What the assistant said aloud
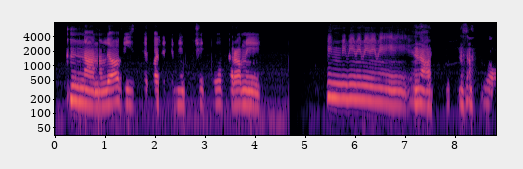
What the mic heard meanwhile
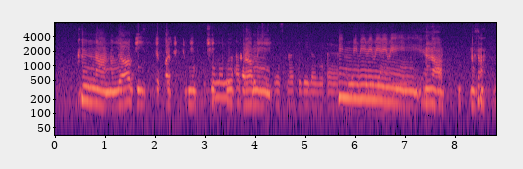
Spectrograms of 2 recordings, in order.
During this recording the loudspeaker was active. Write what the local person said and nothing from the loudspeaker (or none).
E come ma ah, perché ci sono stati dei lavo eh, hanno fatto dei danni.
